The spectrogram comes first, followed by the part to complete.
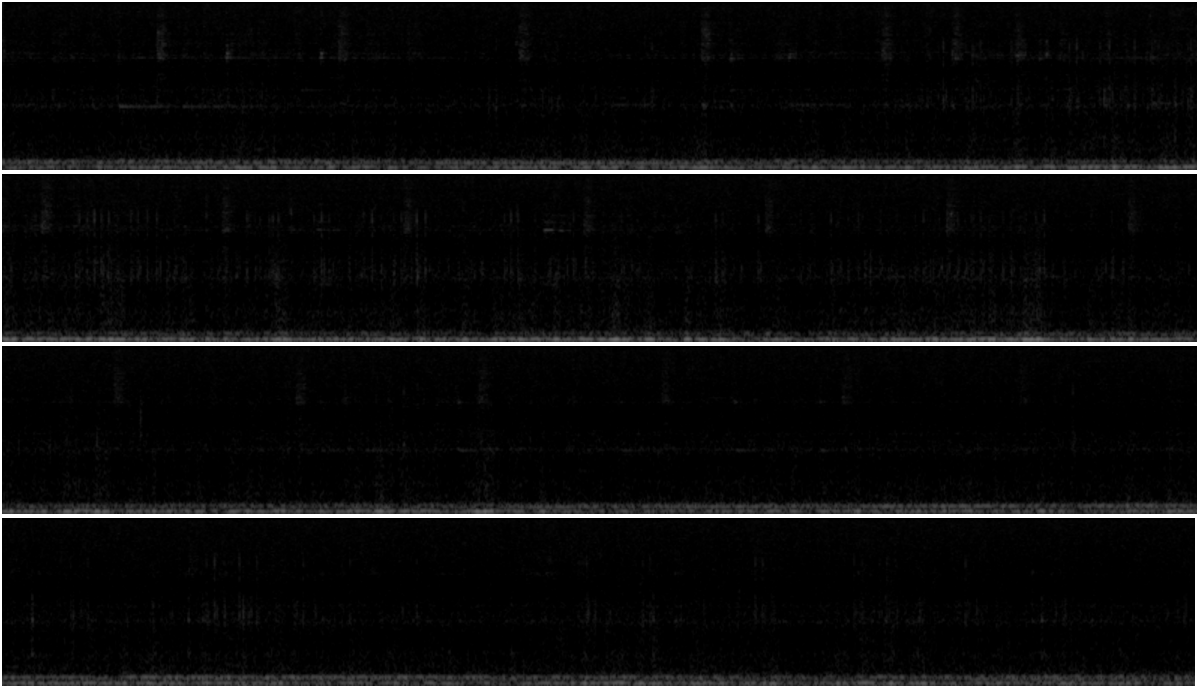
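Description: Car driving on a snow-covered road, heard from inside the cabin: a steady low rumble of engine and tyre noise.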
